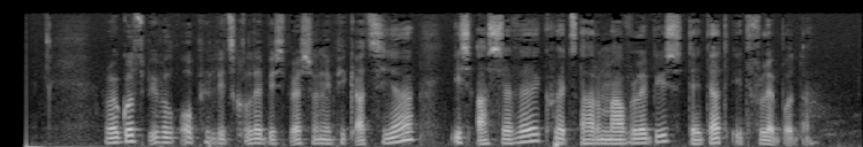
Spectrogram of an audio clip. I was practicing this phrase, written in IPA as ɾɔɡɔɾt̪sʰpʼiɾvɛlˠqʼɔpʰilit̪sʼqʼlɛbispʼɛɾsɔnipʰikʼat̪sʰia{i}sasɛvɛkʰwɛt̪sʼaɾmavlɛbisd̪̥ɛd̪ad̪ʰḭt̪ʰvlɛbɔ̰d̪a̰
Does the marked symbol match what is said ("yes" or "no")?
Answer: yes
